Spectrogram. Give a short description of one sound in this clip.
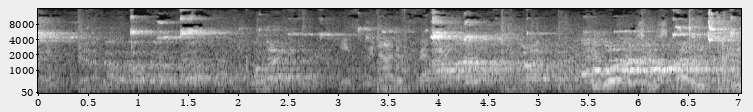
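Spectators talk and shout, echoing in a large hall.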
